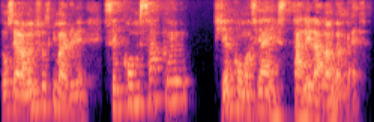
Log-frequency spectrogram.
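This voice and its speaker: Animated French-speaking man teaching, echoey. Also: on the high side, fairly quick. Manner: animated, emphatic, repeats "là". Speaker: English teacher. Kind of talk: lively storytelling lesson.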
